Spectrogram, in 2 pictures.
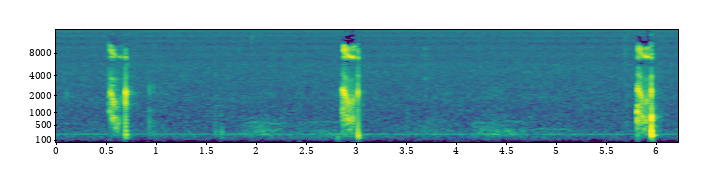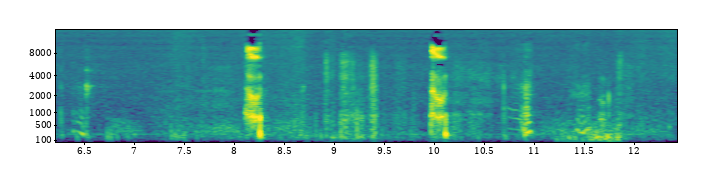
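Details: Avril with hiccups: five abrupt, sharp hiccup bursts about every two to three seconds, with soft rustling between; hiccups.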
